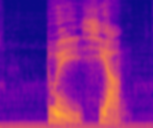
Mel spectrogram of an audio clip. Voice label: "duìxiàng", Chinese; 对 象; boyfriend, girlfriend noun

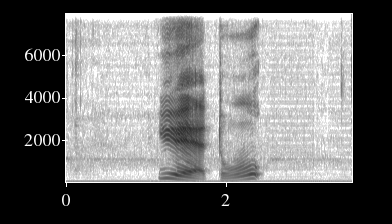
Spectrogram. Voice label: "yuedu", Chinese

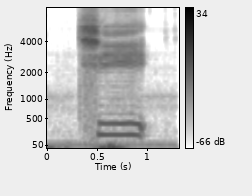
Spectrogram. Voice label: "qi", Chinese

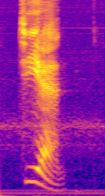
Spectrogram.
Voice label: "jian", Chinese; see; verb

